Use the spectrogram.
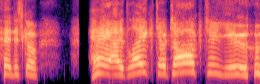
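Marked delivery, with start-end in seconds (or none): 1.1-3.1 booming, loud, pitched-up call. Describing a planned move in the game, speak in a booming Zol imitation voice. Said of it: "in my best Zol imitation voice, cast Thaumaturgy with booming voice".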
